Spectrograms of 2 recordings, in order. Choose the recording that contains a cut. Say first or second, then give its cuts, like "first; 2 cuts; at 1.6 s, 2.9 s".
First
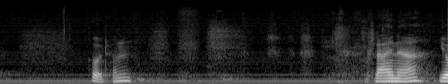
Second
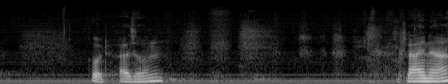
first; 1 cut; at 1.1 s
